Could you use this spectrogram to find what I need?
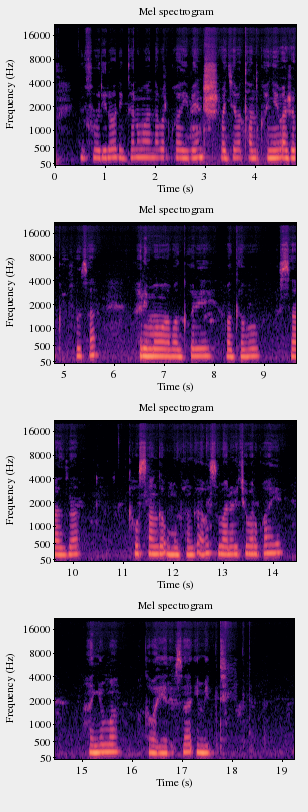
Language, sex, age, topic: Kinyarwanda, female, 18-24, health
